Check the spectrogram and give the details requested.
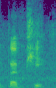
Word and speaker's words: papier: l' remarqué en français papier par exemple on prononce pas le R. En allemand, on dit papir, mais en français, on dit papier.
